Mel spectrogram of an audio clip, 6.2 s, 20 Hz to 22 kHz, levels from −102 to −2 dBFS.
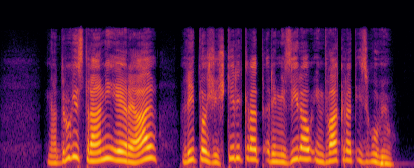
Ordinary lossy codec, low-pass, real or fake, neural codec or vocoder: Opus, 64 kbps; 10.8 kHz; fake; codec, 44.1 kHz, 3.4 kbps, Pupu-Codec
